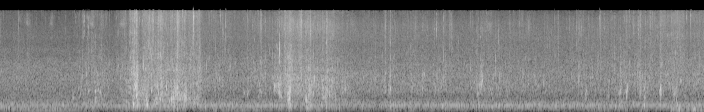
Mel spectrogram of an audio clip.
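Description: A shallow stream runs over stones while dogs, among them a Dogue de Bordeaux puppy, wade and splash through it. The splashing is loudest in two bouts, about three and six seconds in.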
